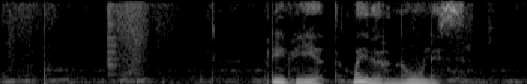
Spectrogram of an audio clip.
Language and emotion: Russian, positive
